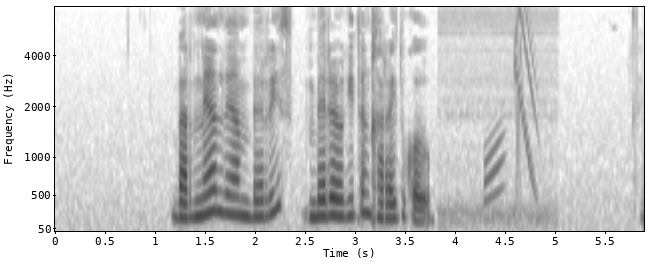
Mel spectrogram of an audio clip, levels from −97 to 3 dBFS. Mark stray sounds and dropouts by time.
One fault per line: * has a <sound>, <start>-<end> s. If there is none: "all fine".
* has a chirp, 4.3-4.9 s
